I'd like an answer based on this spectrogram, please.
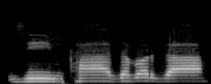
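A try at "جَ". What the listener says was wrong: জিমটার তিন আলিফ টান ছিল, এই অক্ষরটা, এই যে হরফটা আছে এর তিন আলিফ টান, জিম খাড়া যাবার যা, এক আলিফ পরিমাণ টান দিয়ে বলেন, জিম খাড়া যাবার যা।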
